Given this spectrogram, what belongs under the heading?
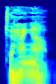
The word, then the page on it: to hang up: British English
